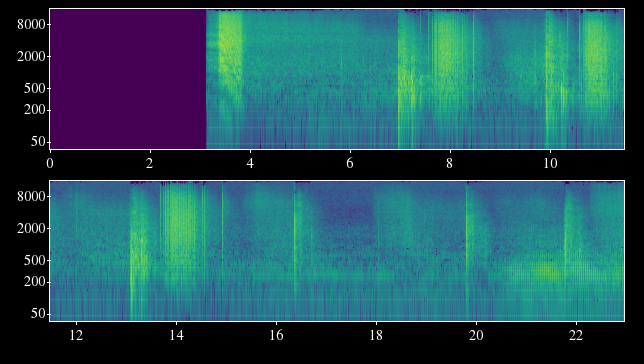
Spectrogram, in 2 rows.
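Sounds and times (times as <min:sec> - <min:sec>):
firework rocket bangs: 0:03.2 - 0:06.3, 0:06.9 - 0:08.8, 0:09.5 - 0:11.6, 0:13.0 - 0:15.1, 0:16.2 - 0:16.8, 0:19.8 - 0:20.4, 0:21.6 - 0:22.9
firework hissing: 0:03.2 - 0:22.9.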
